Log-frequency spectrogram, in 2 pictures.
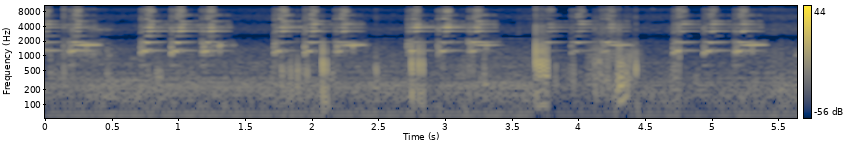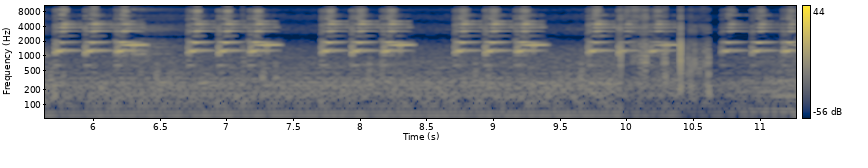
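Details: Mini-0806 dash camera: bright electronic beeps repeat in short clusters about once a second without letup. This is the alarm caused by a failed internal lithium polymer battery that stops the camera shutting down properly and corrupts the SD card.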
